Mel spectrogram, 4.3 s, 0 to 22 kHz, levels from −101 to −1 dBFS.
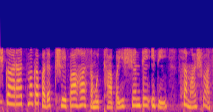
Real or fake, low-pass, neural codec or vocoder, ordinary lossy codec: fake; 3.6 kHz; codec, 16 kHz, 8 kbps, FreqCodec, larger model; AAC, 32 kbps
